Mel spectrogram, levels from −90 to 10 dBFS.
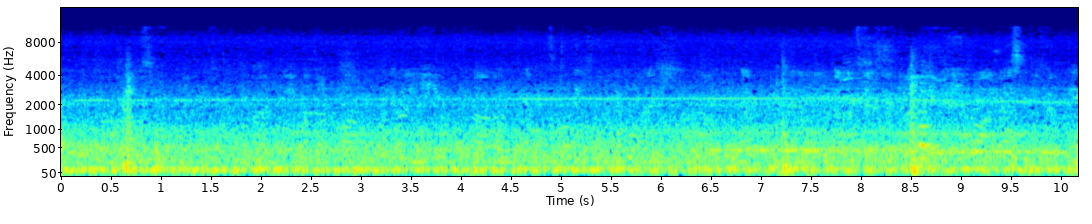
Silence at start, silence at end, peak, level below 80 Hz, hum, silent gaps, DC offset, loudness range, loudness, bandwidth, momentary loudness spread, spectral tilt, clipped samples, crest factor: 0 s; 0 s; -12 dBFS; -36 dBFS; none; none; under 0.1%; 2 LU; -29 LUFS; 11.5 kHz; 4 LU; -7.5 dB/octave; under 0.1%; 16 dB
